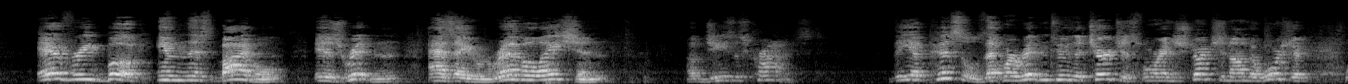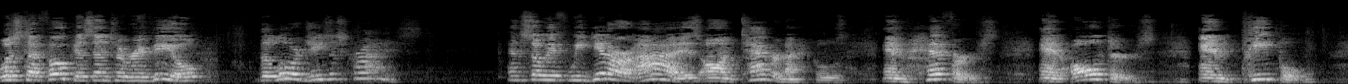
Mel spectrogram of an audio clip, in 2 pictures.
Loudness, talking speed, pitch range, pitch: -17 LUFS, 115 wpm, 165-240 Hz, 200 Hz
